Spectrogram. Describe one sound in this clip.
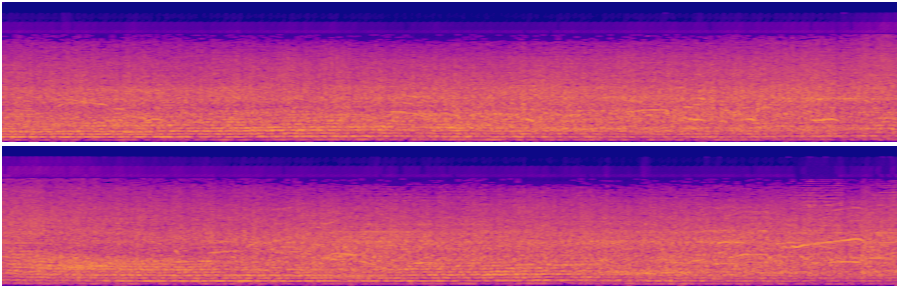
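A large crowd cheers in an echoing stadium.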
